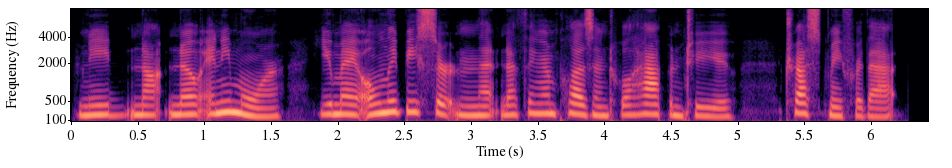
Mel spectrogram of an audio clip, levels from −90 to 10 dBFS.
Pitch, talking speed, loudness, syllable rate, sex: 200 Hz, 205 wpm, -18 LUFS, 5.2 syllables/s, female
